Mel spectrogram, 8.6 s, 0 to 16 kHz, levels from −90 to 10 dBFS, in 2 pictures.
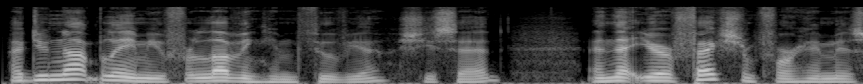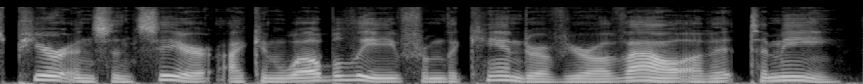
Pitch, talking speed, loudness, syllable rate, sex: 140 Hz, 245 wpm, -19 LUFS, 5.9 syllables/s, male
